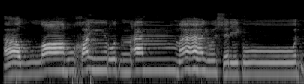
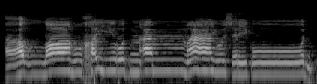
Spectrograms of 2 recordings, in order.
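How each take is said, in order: Both takes have the same delivery.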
